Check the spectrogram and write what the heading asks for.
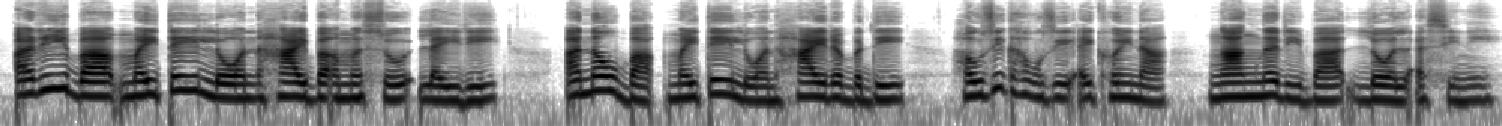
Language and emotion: Manipuri, neutral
